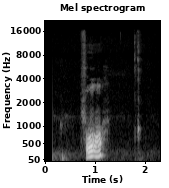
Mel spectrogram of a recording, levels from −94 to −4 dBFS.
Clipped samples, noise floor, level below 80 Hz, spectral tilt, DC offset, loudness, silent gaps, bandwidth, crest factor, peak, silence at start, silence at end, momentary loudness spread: under 0.1%; -70 dBFS; -68 dBFS; -8.5 dB/octave; under 0.1%; -25 LUFS; none; 16.5 kHz; 22 dB; -8 dBFS; 0.8 s; 0.45 s; 27 LU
